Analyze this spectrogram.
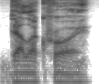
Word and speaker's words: Delacroix: Bobby and Harry Jones and Dickie Delacroix, the villagers pronounced this name Delacroix, eventually made a great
